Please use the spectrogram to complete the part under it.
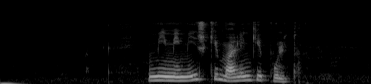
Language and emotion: Russian, neutral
